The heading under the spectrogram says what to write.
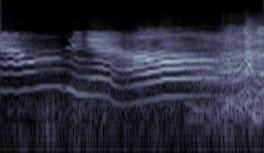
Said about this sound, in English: Meow, meow. Look at Minerva. She looks like the cat that swallowed the canary.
